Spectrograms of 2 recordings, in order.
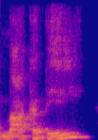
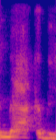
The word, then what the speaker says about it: Maccabee: Hebrew it would probably Maccabi um but we tend to anglicize it and say Maccabee you know like Torah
